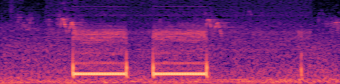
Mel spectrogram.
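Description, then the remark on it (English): A telephone being dialed to call an animal shelter: two steady electronic tones, each lasting under half a second with a short gap between, loud and clear over a quiet background hum. “We must phone the shelter and ask for their help. Call them”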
